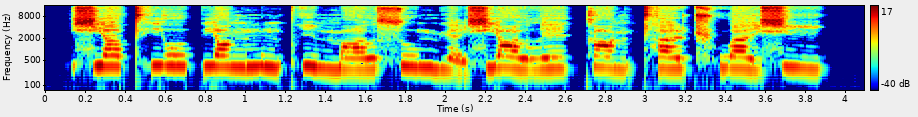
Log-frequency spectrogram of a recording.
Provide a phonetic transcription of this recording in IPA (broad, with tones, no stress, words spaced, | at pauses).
ɕjä˦t̪ʰjo˦ʊ̯ pjɑ˦ŋmʊ˥˨ŋpʰi˥˨ mɑ˨˦ʊ̯su˦ mɥɛ̰˨˩ ɕjɑ˥˨ʊ̯le˦ɪ̯ kɑ˥˨ŋ t̪ʰa˦ɪ̯ʈ͡ʂʰwa˥˨ɪ̯ ɕi˥˨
